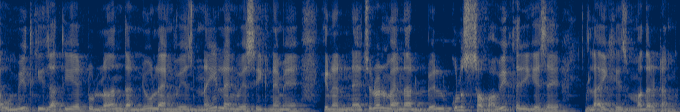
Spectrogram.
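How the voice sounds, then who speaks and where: A man's voice: on the high side, a little mellow. A man giving an exam-prep lecture as an English teacher, explaining in Hindi mixed with English terms and repeating points for emphasis. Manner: reads English quotations slowly, then glosses them. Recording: echoey room.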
